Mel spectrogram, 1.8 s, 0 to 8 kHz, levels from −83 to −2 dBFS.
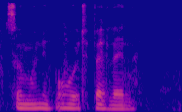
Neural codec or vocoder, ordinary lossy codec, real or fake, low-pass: codec, 16 kHz, 4 kbps, FunCodec, trained on Chinese and English, 50 frames a second; MP3, 64 kbps; fake; 7.2 kHz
